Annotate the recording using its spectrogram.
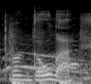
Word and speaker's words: pergola: Yep, that's how you pronounce it, pergola.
